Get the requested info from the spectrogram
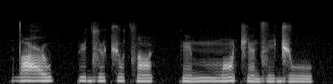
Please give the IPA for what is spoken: dˤ æ ʕ u pː y d͡z ʉ t͡ʃ u t͡s ɑ̃ kː ẽ mː ɔ̃ t͡ʃ ɛ̃ d͡z i d͡ʒ u

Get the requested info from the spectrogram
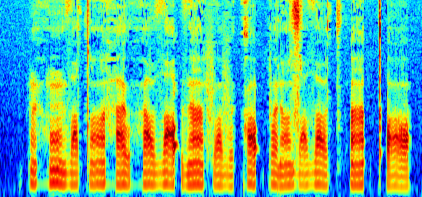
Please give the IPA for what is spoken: p ə̃ h õ ð ʌ tˤ ã h a ʊ̯ h ʌ ʊ̯ ðˤ a ʔ ð ã f ɒ β ə k ɒ ʔ p ʌ ɾ ə̃ zˤ ʌ ðˤ ə ʊ̯ t͡sʼ ã ʔ kʼ ɒ

